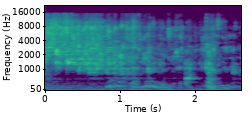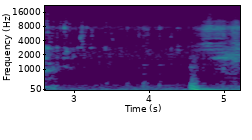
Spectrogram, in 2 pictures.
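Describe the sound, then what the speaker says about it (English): Homemade quercetin liquid is poured through a fine sieve into a large jug, a close, soft splashing stream that tapers into trickles and drips, with a brief clatter near the end. "I've got a large jug here with a fine sieve, and we're gonna sieve these out."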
